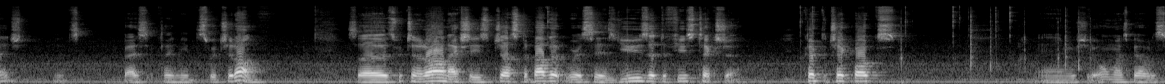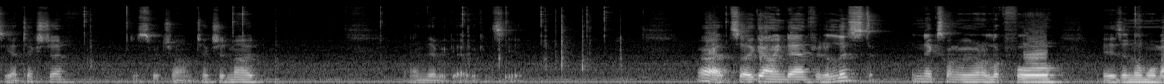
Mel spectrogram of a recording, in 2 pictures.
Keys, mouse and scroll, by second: 4.6 click, 8.1 click, 9.7 alt+middle click, 10.0 alt+right click, 10.7 alt+middle click, 11.7 click, 17.1 alt+click, 17.3 alt+middle click, 17.5 alt+right click, 18.9 click.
